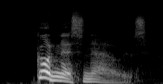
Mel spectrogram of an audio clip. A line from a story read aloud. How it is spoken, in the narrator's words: I answered testily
